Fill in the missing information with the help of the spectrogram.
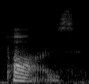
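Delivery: plain reading voice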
